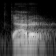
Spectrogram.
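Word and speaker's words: Goedert: Goddard is how you say it.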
